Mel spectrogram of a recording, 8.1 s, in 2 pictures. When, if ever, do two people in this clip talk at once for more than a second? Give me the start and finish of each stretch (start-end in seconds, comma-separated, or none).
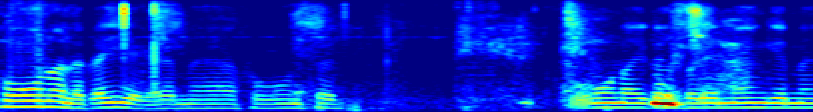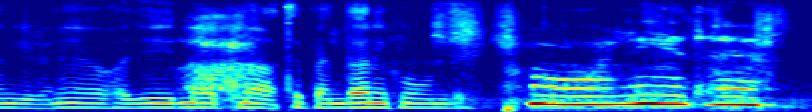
none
